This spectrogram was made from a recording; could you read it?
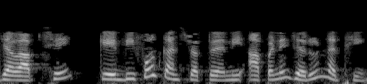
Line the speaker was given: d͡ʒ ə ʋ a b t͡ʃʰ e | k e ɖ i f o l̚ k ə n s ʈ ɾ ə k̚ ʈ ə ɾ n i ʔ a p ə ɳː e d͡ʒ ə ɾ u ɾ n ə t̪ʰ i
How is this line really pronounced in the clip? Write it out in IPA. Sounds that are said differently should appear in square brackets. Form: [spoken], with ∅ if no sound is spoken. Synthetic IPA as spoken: d͡ʒ ə ʋ a b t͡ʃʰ e | k e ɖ i f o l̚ k ə n s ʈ ɾ ə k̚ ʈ ə ɾ n i ʔ a p ə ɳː e d͡ʒ ə ɾ u ɾ n ə t̪ʰ i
